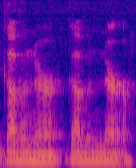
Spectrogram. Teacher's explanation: or at the end says the er vowel even though we spell it with or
